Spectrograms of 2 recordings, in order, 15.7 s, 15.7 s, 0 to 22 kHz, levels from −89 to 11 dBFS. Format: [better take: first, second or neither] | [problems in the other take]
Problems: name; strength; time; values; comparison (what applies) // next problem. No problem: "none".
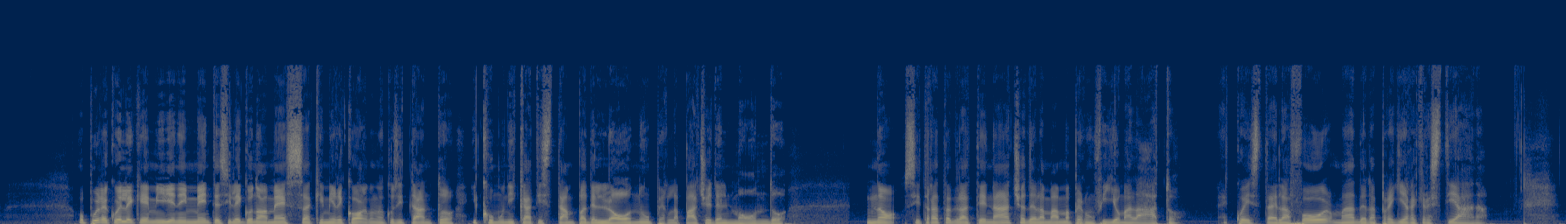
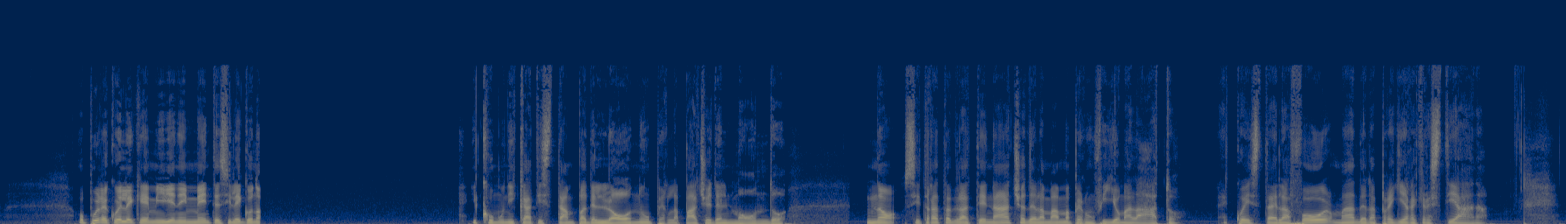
first | audio cutting out; at 2.5 s for 2 s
